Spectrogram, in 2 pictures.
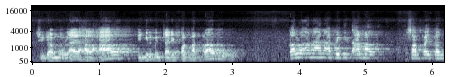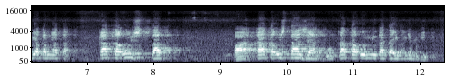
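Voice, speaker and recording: A man's voice: a little high, darkish tone. Man lecturing in an echoey room. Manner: joking, often asks listeners "ya kan?". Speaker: Islamic teacher trainer. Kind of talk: lecture to Quran teachers. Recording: echoey room, distant dull mic.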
